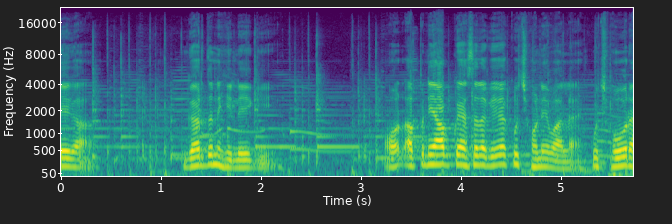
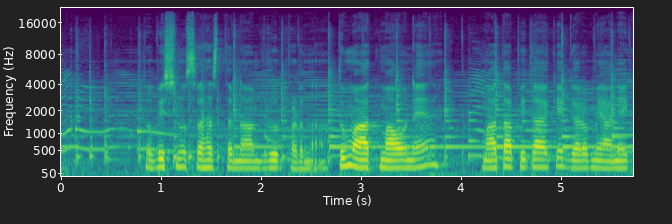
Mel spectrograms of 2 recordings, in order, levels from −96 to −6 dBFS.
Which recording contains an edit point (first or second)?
second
